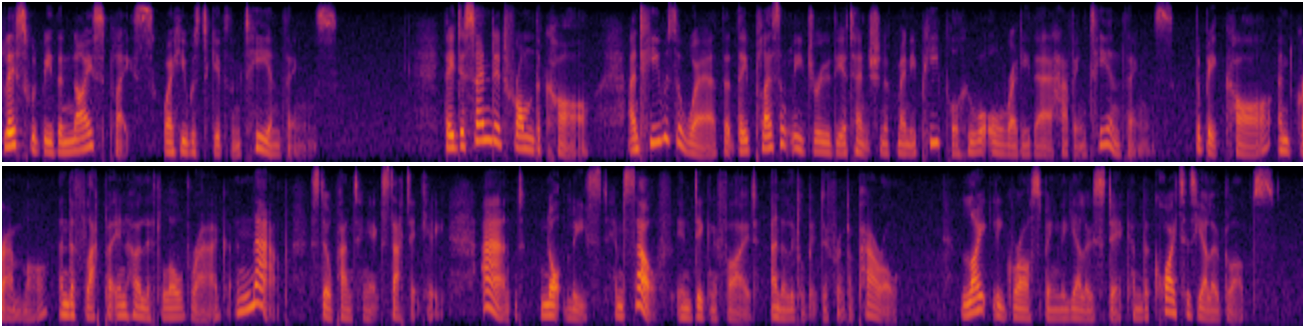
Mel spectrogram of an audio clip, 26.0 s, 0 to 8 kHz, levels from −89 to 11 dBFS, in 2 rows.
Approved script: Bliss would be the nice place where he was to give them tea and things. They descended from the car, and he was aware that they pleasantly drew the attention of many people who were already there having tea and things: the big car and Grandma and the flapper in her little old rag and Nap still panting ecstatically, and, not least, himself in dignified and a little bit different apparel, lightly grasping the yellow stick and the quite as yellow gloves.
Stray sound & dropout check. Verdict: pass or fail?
fail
